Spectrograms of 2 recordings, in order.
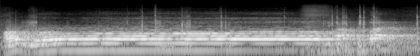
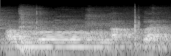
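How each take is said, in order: First: The vowel is drawn out long. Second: The vowel is kept short.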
